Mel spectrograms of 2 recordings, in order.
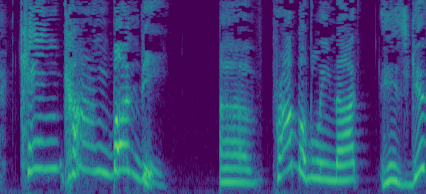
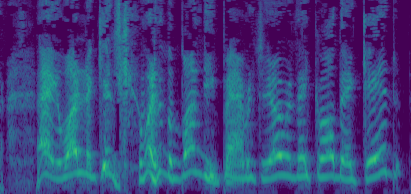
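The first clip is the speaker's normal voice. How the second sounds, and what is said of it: Blue-collar worker character voice. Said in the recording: “I always do the same voice, right? He's a blue-collar worker, this doctor.”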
